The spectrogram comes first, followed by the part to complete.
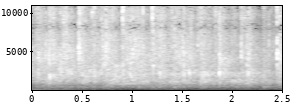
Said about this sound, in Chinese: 我们给耶稣一个掌声。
